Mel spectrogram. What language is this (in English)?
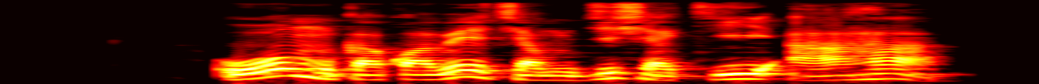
Taita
